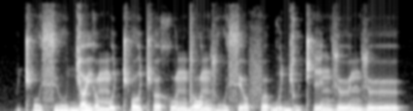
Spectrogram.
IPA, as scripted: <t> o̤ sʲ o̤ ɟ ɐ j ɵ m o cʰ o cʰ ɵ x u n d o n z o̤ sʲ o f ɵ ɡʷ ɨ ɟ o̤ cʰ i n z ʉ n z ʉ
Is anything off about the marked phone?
yes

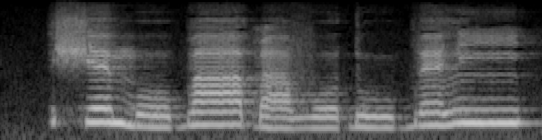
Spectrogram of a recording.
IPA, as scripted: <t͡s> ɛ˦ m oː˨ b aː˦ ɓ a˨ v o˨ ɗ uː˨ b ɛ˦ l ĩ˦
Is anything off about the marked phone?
yes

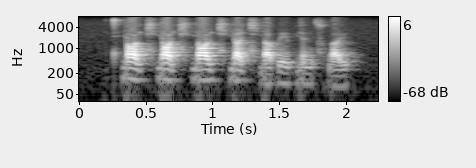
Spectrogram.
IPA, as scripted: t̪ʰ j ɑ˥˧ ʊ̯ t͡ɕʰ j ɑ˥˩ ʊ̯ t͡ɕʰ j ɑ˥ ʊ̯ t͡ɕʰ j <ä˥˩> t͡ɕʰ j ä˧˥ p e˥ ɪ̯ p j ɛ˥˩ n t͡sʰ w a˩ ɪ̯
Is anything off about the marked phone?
no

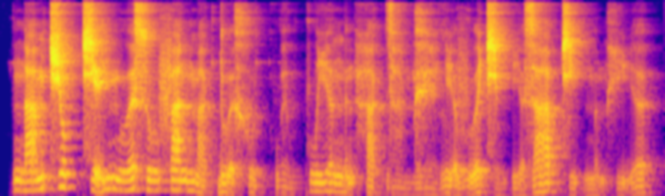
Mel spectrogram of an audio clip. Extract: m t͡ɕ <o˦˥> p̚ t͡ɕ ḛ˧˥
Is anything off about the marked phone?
no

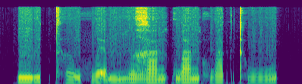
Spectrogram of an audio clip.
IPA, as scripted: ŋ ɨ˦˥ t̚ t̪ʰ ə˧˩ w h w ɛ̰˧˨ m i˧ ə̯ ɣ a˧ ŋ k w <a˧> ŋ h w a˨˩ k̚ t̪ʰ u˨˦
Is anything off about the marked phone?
no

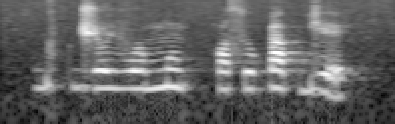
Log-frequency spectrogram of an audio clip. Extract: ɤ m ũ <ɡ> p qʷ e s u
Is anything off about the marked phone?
yes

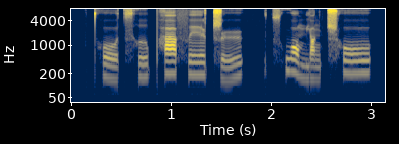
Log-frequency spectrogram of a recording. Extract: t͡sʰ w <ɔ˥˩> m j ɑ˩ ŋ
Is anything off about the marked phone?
no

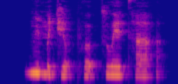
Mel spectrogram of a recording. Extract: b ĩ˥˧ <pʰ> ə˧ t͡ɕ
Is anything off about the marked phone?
yes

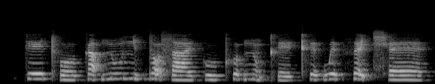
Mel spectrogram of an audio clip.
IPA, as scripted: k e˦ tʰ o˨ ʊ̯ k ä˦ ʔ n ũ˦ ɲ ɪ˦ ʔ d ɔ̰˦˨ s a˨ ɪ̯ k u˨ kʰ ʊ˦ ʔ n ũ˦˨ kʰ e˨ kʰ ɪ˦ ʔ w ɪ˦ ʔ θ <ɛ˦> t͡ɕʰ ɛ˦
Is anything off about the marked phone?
yes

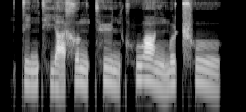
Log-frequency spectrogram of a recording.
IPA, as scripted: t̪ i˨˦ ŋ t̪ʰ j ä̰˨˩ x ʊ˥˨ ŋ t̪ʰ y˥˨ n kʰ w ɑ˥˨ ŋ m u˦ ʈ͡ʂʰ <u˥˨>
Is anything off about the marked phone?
no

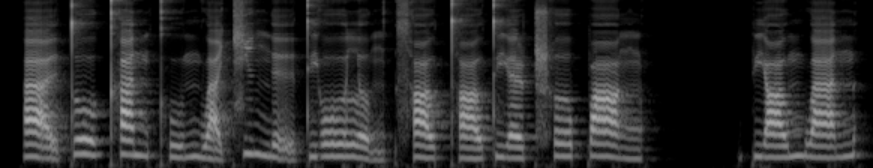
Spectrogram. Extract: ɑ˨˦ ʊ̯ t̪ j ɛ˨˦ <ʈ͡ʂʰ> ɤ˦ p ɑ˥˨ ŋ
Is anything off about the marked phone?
no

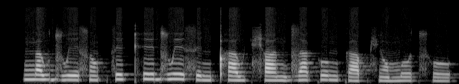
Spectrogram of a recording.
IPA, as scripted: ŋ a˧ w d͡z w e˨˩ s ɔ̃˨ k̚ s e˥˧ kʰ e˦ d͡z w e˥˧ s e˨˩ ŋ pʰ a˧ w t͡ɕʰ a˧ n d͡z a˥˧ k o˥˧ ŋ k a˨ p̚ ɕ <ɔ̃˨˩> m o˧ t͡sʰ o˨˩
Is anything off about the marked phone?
no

